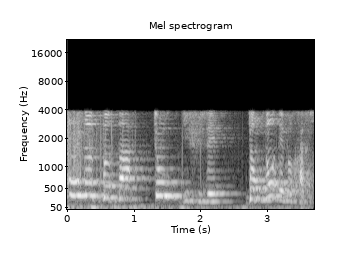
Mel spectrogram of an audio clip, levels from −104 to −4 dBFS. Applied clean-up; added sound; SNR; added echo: none; Crackle; 16 dB; reverberation time 0.8 s.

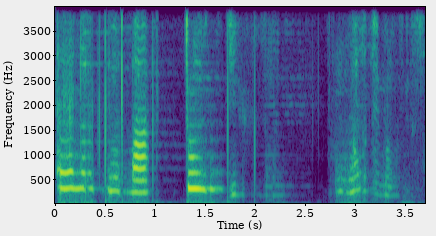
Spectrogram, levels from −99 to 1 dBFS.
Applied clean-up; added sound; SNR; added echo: neural separator model SepFormer WHAMR!.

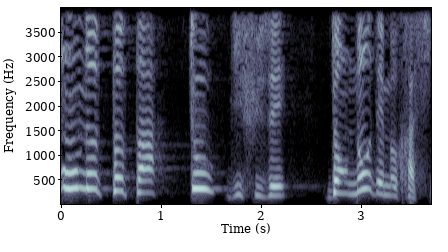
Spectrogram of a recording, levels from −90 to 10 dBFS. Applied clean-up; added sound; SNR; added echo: none; none; none; none.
